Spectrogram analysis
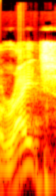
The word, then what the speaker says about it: Reich: His name is pronounced with a soft knot like the Third Reich. Oh, Reich?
